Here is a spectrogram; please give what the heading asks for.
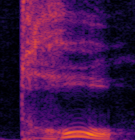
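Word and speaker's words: trop: If you want to use tro and tro means too many okay then you will have to put the and the noun without the article. Okay remember too many don't pronounce the final pay to the and the noun without the article.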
